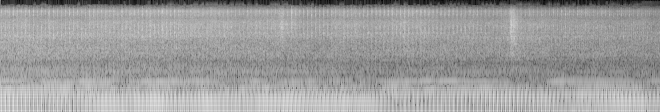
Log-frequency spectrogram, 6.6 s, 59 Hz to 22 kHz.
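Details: MTD 20-inch mower with Briggs and Stratton engine, previously hydrolocked with oil, test run after repair: smooth, steady single-cylinder beat with even, unchanging pitch and no surging or misses; running healthy.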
